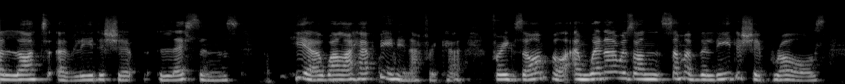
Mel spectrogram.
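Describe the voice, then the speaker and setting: At a moderate pace, a woman with a British accent speaks at a fairly high pitch with fairly even intonation. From United Kingdom. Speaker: public speaking club leader. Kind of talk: panel discussion.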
